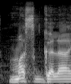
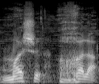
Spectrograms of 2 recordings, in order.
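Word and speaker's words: मशग़ला: इसके बाद मश गला उच्चारण पर ध्यान दीजिए मस गला या मश गला नहीं बोल रहा हूं मैं बोल रहा हूं मश गला गला ग ग मश गला अरबी से आया हुआ शब्द है इसके बहुत सारे मतलब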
